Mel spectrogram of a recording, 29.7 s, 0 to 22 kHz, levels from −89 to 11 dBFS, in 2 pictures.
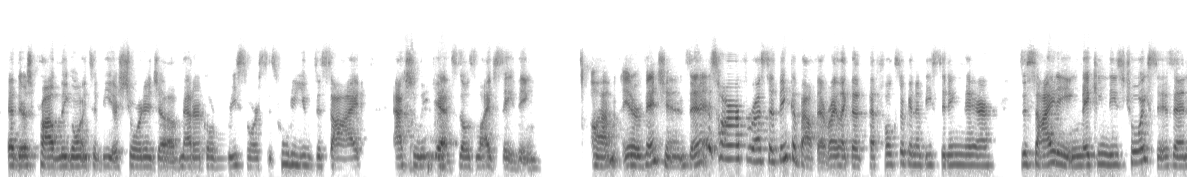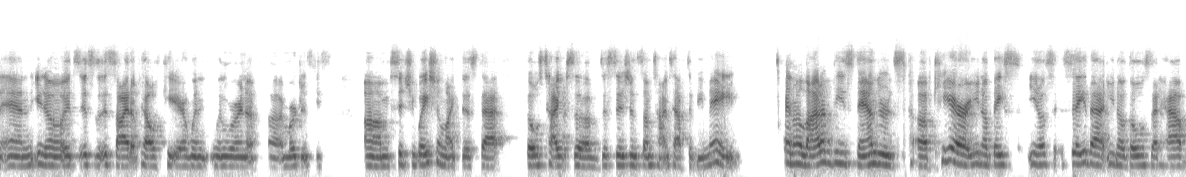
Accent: American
